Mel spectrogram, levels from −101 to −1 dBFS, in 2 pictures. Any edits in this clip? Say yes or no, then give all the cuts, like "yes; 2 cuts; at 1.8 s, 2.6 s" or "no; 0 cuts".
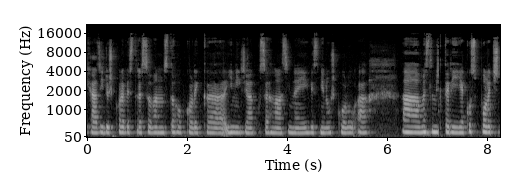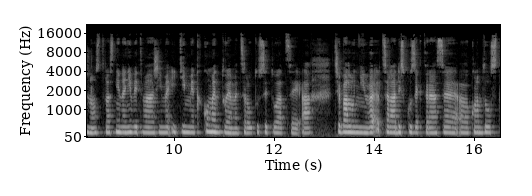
yes; 1 cut; at 7.0 s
